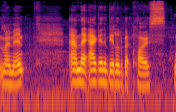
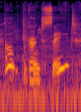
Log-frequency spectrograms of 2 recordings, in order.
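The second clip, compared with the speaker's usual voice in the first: surprised; 13 semitones higher than usual. Real, not acted. Surprised at seeding herbs.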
